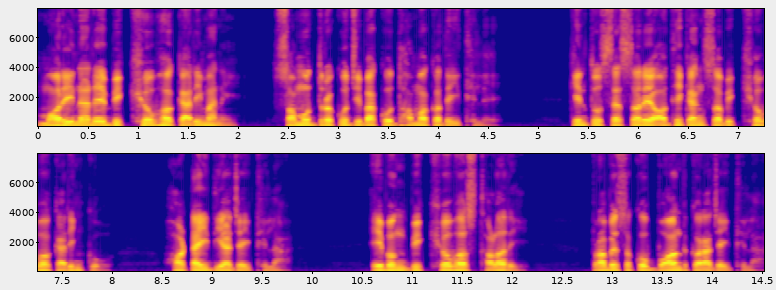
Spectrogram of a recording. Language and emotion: Odia, neutral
